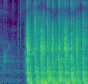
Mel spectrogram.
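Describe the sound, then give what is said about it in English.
After a brief quiet moment, a locked back door to a cave housing a server is rattled hard and rapidly, its handle jiggling in a loud, continuous clatter of quick knocks, with no voices. “We'll have to open the back door to get into Elon's programming.”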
